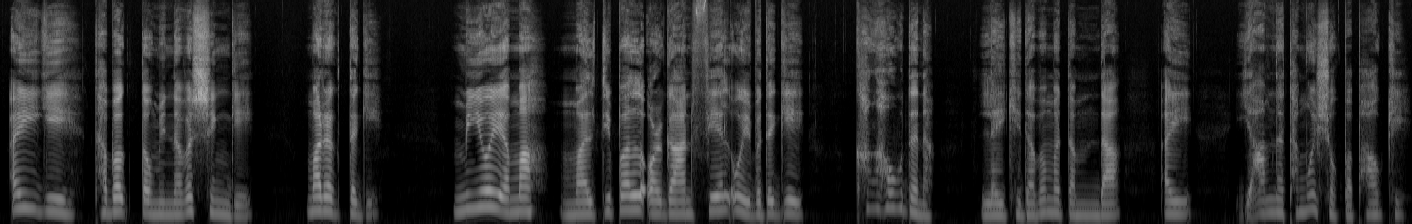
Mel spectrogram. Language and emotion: Manipuri, sad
